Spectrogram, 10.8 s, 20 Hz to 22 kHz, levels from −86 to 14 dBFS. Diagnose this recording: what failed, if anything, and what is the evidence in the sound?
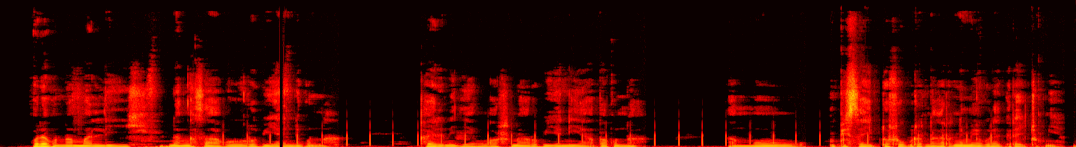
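A train of clicks runs from 2.23 to 9.92 s: about thirty similar pulses at a regular 4.2 per second, peaking roughly 10 dB above the speech, likely interference coupling into the analogue wiring or interface.

There are gaps at joins of encoded pieces at the codec stage: silences of 42 ms at 2.79 s and 31.5 ms at 8.80 s. Untrimmed encoder delay and end padding were left in where separately encoded segments were spliced.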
